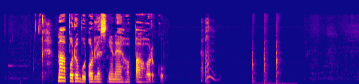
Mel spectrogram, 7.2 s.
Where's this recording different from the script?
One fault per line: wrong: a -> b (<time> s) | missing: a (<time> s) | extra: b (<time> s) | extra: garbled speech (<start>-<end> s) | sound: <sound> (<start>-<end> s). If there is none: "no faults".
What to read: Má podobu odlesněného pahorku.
sound: throat clearing (4.0-4.4 s)
sound: thud (5.0-6.0 s)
